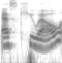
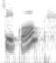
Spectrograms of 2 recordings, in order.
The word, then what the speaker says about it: SQL: sequel stands for structured query language some people pronounce it SQL and some pronounce it sequel there's actually an entire history about the pronunciation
